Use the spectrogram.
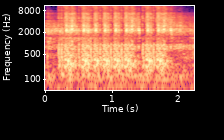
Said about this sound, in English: Air horns. Give some motherfucking air horns. And some motherfucking gunshots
